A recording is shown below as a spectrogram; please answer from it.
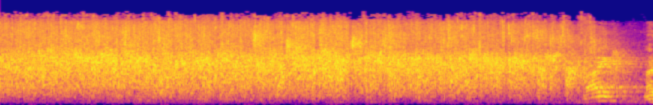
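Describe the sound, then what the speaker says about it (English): A Toronto award ceremony audience breaks into sustained, dense applause, a full, even wash of clapping that holds steady for several seconds before tapering off as a voice begins. "Let's have a round of applause for these jeanlumb alumni."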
